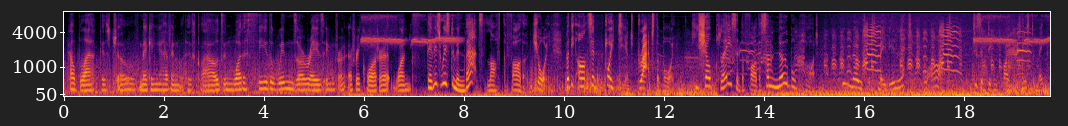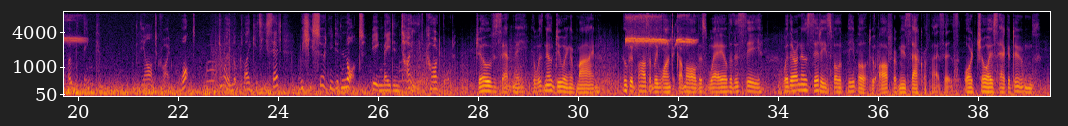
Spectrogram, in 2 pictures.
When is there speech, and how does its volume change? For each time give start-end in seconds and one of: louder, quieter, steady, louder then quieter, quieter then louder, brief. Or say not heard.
0.0-39.2 quieter then louder.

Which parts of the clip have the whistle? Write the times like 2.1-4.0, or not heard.
5.9-8.1, 18.1-20.2, 30.9-32.4.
